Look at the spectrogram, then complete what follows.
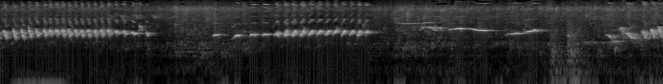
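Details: White-rumped shama lure song meant to stir other shamas to sing hard: long trilled whistled phrases and rising slurs, with low thumping sounds in the background.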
